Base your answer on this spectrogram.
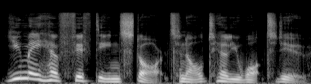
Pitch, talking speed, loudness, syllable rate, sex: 145 Hz, 230 wpm, -16 LUFS, 4.3 syllables/s, male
